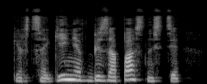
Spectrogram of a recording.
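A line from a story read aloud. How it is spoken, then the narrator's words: Loyal servant whispering. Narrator (Russian): прошептал верный слуга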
